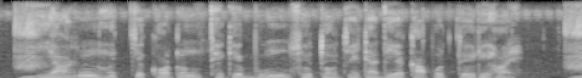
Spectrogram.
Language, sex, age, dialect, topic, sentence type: Bengali, male, 60-100, Standard Colloquial, agriculture, statement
